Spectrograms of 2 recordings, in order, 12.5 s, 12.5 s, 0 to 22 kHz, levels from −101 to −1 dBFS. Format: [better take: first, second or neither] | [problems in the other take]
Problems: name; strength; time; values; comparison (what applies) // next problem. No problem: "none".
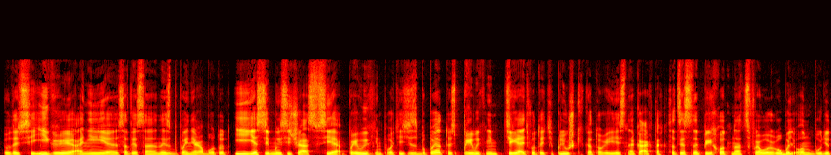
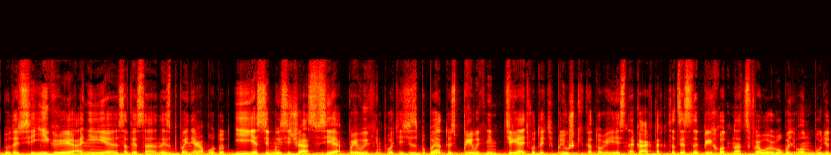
first | low rumble; noticeable; throughout; 15 dB below the speech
